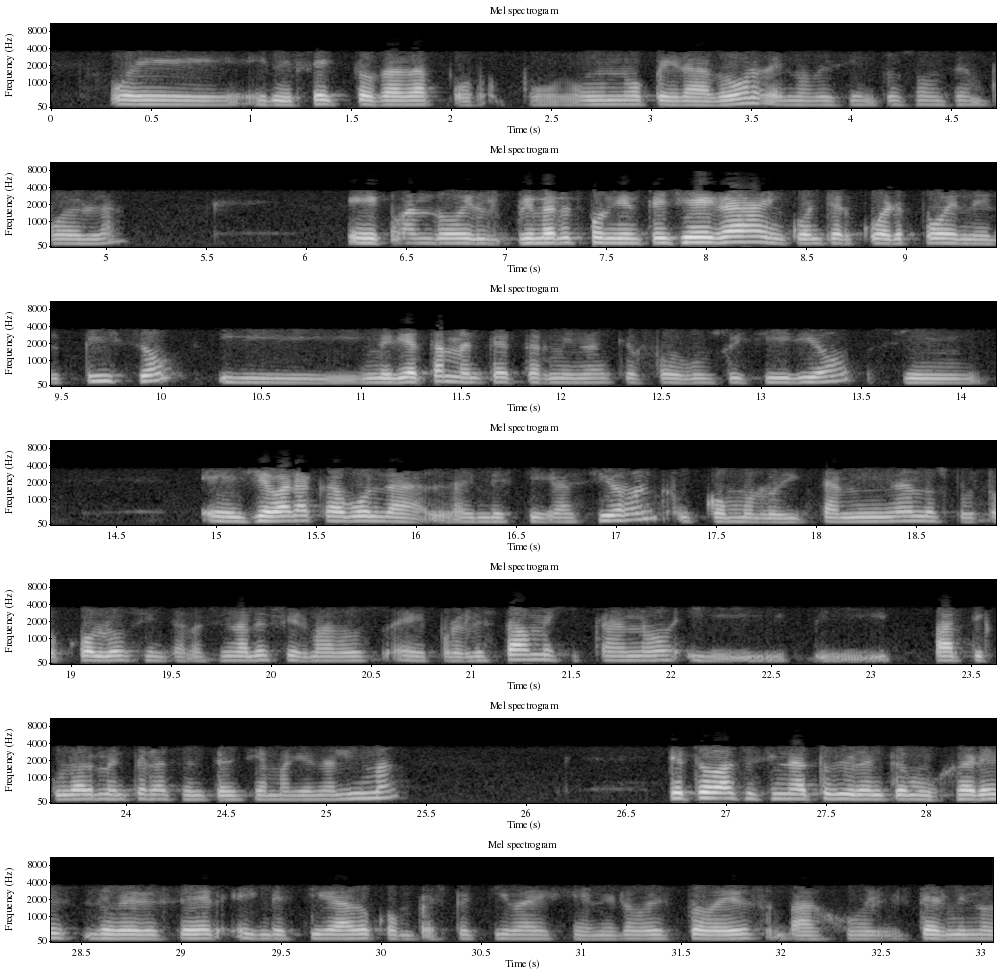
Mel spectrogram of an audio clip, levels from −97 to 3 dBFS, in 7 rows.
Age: 40-59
